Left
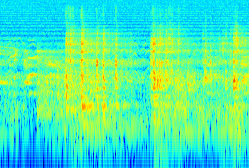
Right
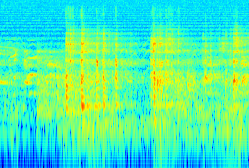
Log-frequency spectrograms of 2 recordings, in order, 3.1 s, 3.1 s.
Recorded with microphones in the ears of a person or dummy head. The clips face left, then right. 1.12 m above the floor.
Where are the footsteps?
15° right (ahead or behind), 4 m; by 3.0 s 25° right (ahead or behind), 6 m.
